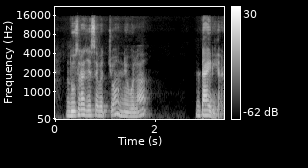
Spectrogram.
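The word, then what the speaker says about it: diarrhoea: आप देख रहे हैं डायरिया यहां पर ओ साइलेंट हो गया क्या हो गया बच्चों ये ओ यहां पर साइलेंट होता है तो इसका प्रोनंसिएशन हम कैसे करते हैं उच्चारण डायरिया डायरिया आर एच ई ए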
